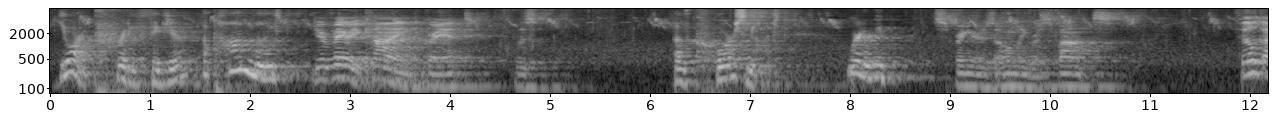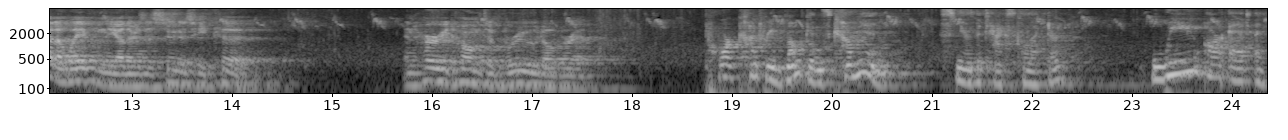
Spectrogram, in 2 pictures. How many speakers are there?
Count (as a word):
two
